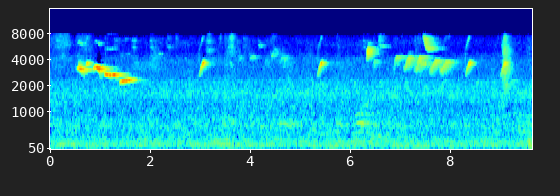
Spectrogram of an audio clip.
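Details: Pet double-collared seedeater in brown plumage sings opposite another brown one: an opening cascade of bright, high slurred whistles, followed by scattered single sharp chirps and a short final flurry of high notes spaced a second or two apart.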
